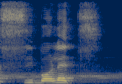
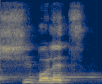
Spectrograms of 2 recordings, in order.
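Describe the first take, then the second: First: The word begins with an 's' sound. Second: The word begins with a 'sh' sound. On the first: The speaker is an outsider to the group. The speaker calls it wrong. "Et ils prononçaient Siboleth" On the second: The speaker belongs to the group. The speaker calls it right. "ils avaient des difficultés pour prononcer eh, le mot Chiboleth"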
